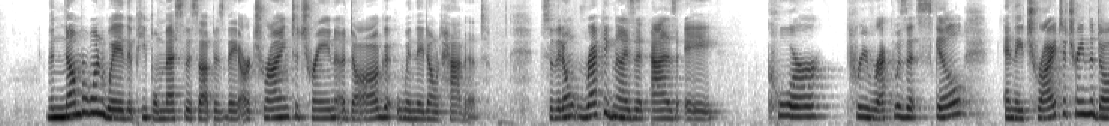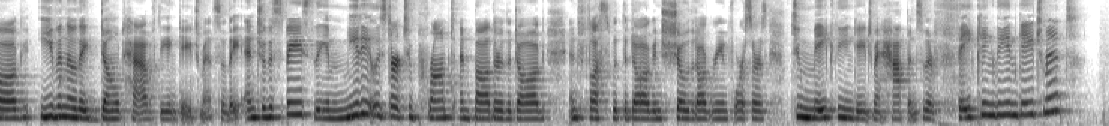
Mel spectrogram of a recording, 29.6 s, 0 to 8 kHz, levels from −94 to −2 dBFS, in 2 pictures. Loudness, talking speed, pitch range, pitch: -19 LUFS, 160 wpm, 190-235 Hz, 205 Hz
